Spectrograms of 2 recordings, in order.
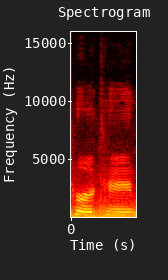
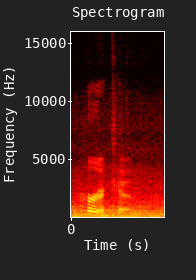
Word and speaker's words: Hurricane: It is not pronounced hurricane, it is pronounced hurricane.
